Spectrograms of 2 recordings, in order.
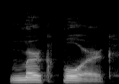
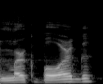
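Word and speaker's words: Mörk Borg: will let's see if Mork bore is Swedish for dark four and is pronounced Merc merkborg so even they at least maybe for us they they've kind of put it down to Merc Borg and that's from their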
